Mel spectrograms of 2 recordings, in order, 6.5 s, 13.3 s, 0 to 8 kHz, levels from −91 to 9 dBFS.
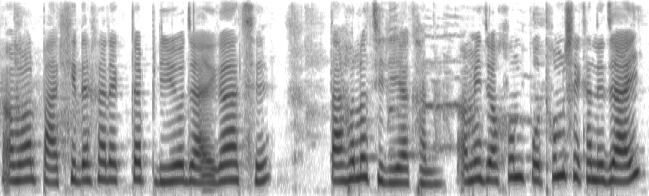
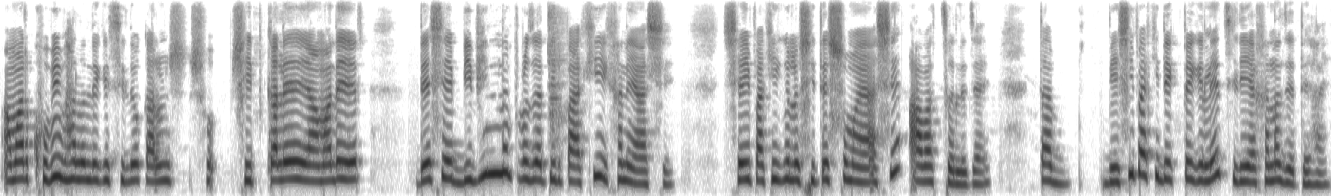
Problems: constant background noise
